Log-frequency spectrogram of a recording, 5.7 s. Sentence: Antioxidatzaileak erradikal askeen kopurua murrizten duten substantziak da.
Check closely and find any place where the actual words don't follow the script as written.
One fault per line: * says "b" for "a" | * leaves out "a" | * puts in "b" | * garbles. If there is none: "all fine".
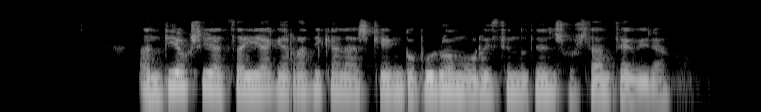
* says "dira" for "da"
